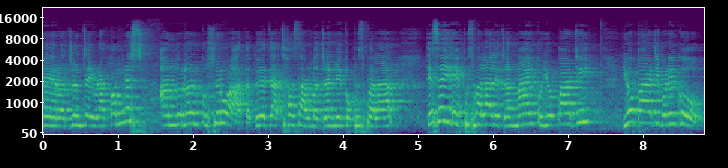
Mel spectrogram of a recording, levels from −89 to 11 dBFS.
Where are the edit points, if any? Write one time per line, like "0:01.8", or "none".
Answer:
none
